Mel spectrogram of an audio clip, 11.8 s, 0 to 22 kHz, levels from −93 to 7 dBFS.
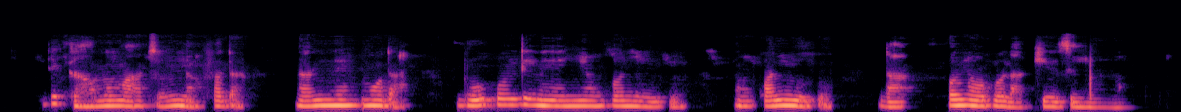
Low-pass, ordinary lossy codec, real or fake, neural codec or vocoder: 7.2 kHz; none; fake; codec, 44.1 kHz, 2.6 kbps, SNAC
